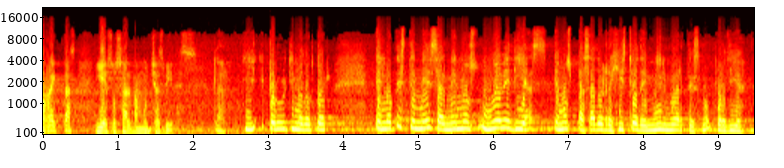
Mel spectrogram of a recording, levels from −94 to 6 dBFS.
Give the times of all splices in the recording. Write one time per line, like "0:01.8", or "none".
0:04.7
